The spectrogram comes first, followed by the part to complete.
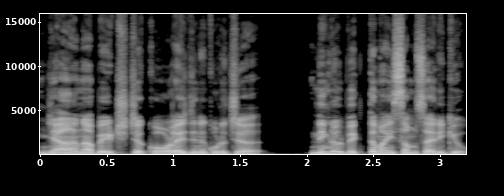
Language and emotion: Malayalam, angry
